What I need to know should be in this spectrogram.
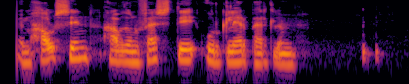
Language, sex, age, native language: Icelandic, male, 40-49, Icelandic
